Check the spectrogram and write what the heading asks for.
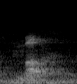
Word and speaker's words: Mahler: Mahler. first said it the American way, right? – Yes. – The American pronunciation.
